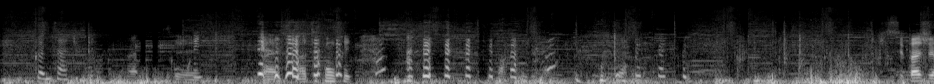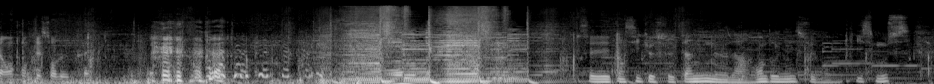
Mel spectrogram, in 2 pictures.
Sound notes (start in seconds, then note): 2.6 laugh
